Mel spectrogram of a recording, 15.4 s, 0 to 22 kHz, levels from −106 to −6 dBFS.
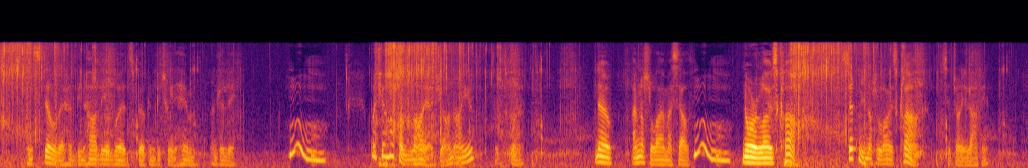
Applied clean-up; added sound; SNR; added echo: none; Chewing, mastication; 7 dB; none.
